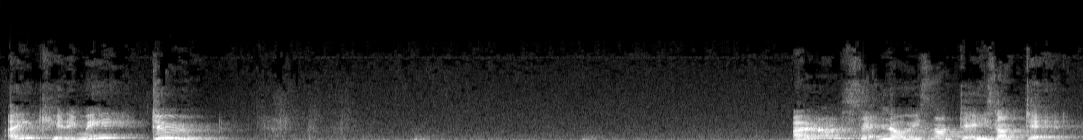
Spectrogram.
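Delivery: high, rising disbelief; can't believe the character just died; stunned outrage. Real, not acted. Reader learning Sirius died, high shocked protest. Sirius dies, she reacts.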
